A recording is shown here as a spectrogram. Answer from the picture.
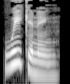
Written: weakening

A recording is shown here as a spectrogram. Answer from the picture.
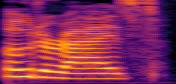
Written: odorize

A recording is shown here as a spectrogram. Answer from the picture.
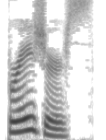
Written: brazier's

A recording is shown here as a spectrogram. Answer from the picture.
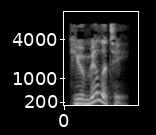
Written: humility

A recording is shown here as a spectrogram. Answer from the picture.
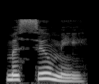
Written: masumi

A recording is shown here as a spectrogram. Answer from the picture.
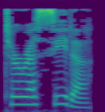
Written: teresita

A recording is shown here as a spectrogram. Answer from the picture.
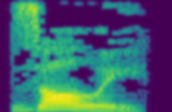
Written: zahlee

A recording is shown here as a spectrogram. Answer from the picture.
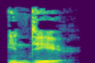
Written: endear

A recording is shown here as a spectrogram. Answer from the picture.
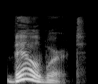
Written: bellwort

